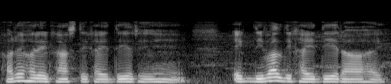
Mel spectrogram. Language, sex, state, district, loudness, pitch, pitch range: Hindi, male, West Bengal, Alipurduar, -16 LUFS, 125 Hz, 120-130 Hz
